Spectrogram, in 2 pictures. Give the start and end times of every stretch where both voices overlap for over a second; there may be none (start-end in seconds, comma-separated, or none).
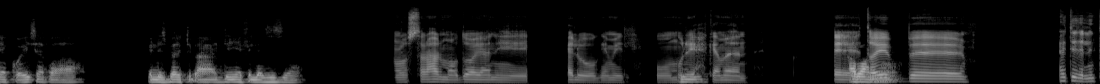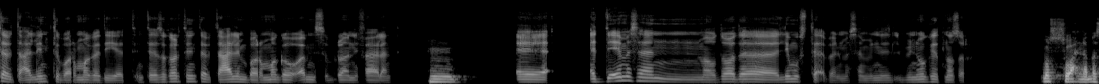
none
